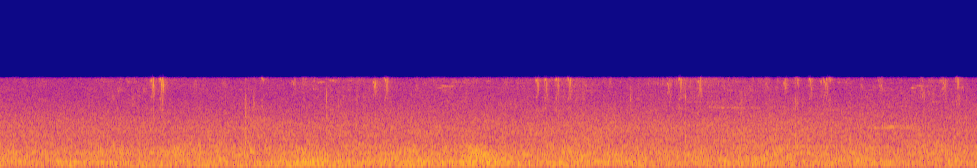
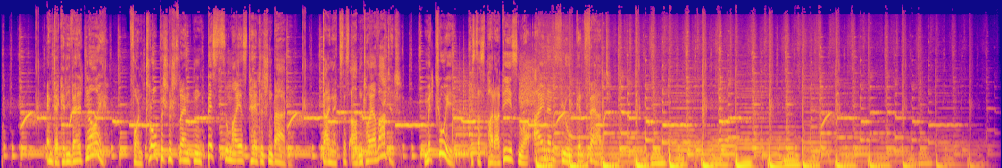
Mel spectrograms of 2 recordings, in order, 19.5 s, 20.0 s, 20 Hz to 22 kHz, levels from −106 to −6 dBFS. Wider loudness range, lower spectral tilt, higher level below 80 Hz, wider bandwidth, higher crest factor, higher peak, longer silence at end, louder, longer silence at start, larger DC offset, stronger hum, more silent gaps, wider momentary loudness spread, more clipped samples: second, 2 LU vs 6 LU; first, -10.5 dB/octave vs -5 dB/octave; second, -38 dBFS vs -24 dBFS; second, 4 kHz vs 19 kHz; about the same, 14 dB vs 14 dB; second, -12 dBFS vs -2 dBFS; second, 0 s vs 0.25 s; second, -29 LUFS vs -16 LUFS; about the same, 0 s vs 0.05 s; first, 0.4% vs under 0.1%; neither; neither; second, 4 LU vs 10 LU; neither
